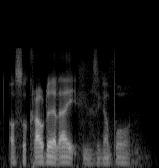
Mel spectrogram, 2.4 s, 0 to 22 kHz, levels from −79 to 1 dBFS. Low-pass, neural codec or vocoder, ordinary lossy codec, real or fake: none; codec, 16 kHz, about 1 kbps, DyCAST, with the encoder's durations; none; fake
